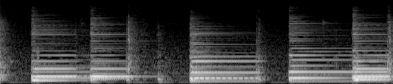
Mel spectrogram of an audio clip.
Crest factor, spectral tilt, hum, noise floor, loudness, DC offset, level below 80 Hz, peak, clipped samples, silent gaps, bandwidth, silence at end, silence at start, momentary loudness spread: 14 dB; -7 dB/octave; none; -34 dBFS; -14 LUFS; under 0.1%; -62 dBFS; 0 dBFS; under 0.1%; none; 11 kHz; 0 s; 0 s; 13 LU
